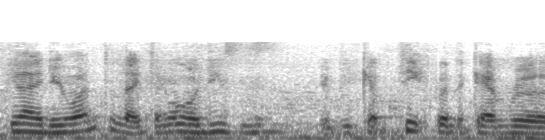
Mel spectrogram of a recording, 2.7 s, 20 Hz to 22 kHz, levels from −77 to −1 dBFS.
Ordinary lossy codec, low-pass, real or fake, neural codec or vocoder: none; none; fake; codec, 16 kHz, 1.1 kbps, Voila-Tokenizer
